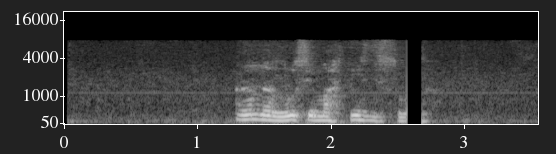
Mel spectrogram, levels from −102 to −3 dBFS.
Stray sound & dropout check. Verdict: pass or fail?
fail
